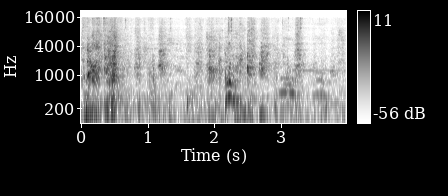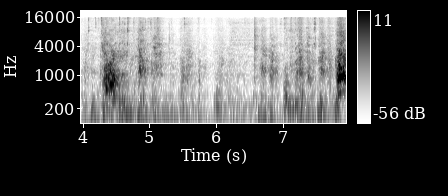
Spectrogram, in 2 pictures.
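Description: A corgi gives a few short, rough barks between breathy panting, ending in one sharp loud bark.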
